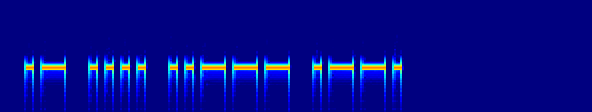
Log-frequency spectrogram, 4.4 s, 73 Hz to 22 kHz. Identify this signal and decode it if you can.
Morse code, heard as a keyed tone, about 20 wpm, 700 Hz. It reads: AH2P
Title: USA Call Signs - 4 Characters - 3x Character Spacing - 20wpm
